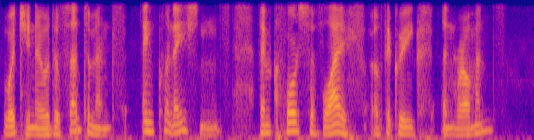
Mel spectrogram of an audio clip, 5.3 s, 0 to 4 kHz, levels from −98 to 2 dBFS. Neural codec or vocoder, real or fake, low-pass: codec, 16 kHz, 1 kbps, FreqCodec, larger model; fake; 3.6 kHz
